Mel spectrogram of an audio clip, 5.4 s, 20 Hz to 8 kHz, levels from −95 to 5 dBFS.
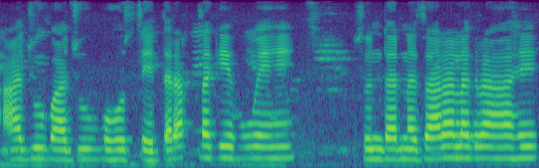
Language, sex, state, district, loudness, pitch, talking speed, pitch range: Hindi, female, Madhya Pradesh, Bhopal, -15 LUFS, 195 Hz, 145 wpm, 185-205 Hz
